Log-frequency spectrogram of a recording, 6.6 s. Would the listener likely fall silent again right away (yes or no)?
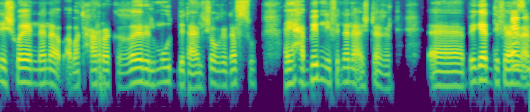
no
